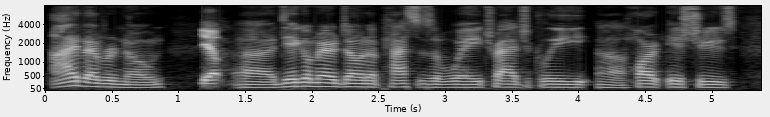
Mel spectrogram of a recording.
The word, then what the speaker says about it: Maradona: I got my Maradona jersey on right now. I don't like the way you pronounce that. Maradona.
